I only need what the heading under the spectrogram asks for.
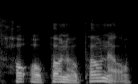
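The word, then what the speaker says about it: ho'oponopono: of all of you it's everything gets pronounced every V gets pronounced unlike what we do here in California where it's sometimes you can't even call it English uh it's in Hawaii it's hoopono Pono you just pronounce every every every letter that's helpful and so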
